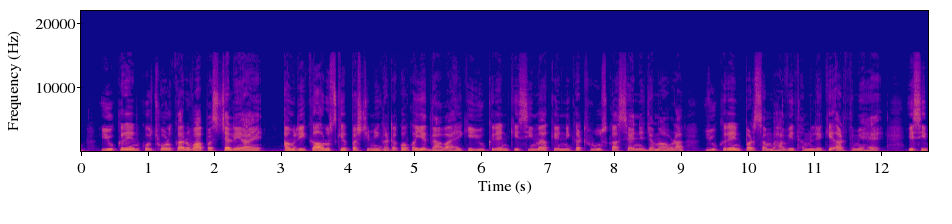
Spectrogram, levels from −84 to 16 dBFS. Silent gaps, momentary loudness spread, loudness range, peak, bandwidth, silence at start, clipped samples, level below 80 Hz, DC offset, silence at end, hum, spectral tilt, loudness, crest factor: none; 9 LU; 5 LU; -8 dBFS; 15.5 kHz; 0 s; under 0.1%; -70 dBFS; under 0.1%; 0 s; none; -5 dB/octave; -29 LUFS; 22 dB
